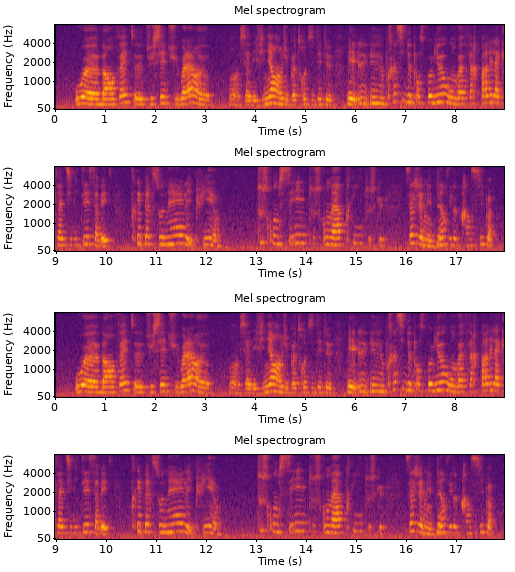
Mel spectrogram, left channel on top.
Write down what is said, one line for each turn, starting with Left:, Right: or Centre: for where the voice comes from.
Centre: où euh, bah en fait euh, tu sais tu voilà euh, bon c'est à définir hein, j'ai pas trop d'idées de mais le, le principe de portfolio où on va faire parler la créativité ça va être très personnel et puis euh, tout ce qu'on sait tout ce qu'on a appris tout ce que ça j'aimais bien
Right: Tout à fait.
Centre: ce principe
